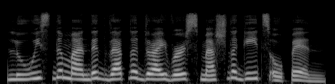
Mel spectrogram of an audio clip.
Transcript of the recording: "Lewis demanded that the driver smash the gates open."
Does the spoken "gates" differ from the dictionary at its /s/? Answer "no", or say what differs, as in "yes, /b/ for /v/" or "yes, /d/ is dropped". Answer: no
